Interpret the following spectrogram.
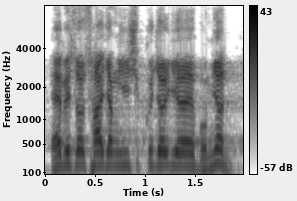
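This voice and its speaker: High-voiced pastor preaching in a reverberant hall. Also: male voice, fairly even intonation, fast talker. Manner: earnest, exhorting, repeatedly addresses the congregation. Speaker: senior pastor. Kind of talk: sermon. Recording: dull, reverberant church hall recording.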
